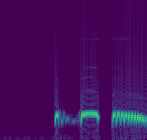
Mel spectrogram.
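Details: Spotted dove cooing in three low notes: a stuttering short coo, a steady level one, then a long drawn-out coo that slowly falls in pitch and is cut off at the end.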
